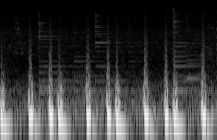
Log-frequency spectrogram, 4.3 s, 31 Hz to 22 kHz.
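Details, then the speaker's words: Third heart sound (S3), best heard with the stethoscope bell over the mitral area (left fifth intercostal space, midclavicular line): slow heartbeat about 51/min with a soft low thud within 20 ms after S2; gallop rhythm. "tercer ruido se ausculta mejor con la campana del fonendoscopio y sobre el área mitral el quinto espacio intercostal izquierdo a nivel de la línea media clavicular se detecta al inicio de la diástole como máximo unos 20 milisegundos después de ese 2"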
